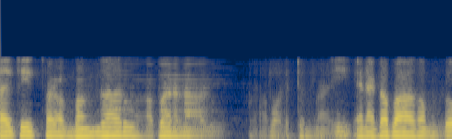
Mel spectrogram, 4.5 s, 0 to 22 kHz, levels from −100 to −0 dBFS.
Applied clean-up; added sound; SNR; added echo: neural mask model DeepFilterNet 3.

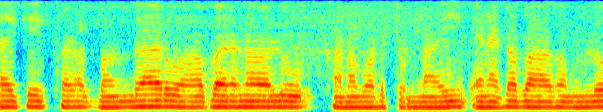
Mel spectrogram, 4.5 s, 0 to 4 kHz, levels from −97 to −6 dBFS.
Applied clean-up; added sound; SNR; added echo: neural mask model Resemble Enhance denoiser.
